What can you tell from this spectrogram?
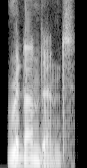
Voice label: "redundant", British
